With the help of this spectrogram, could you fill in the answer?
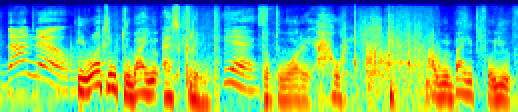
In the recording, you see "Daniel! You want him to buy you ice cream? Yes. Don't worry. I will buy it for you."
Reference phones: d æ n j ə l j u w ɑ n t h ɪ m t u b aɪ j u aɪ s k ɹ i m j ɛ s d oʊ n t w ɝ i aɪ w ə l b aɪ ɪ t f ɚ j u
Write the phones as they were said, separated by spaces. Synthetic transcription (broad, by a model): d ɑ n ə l j u w ɑ n t h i m t u b aɪ j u aɪ s k ɹ i m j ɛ d oʊ n t w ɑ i aɪ w ə l b aɪ ɪ t f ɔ j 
